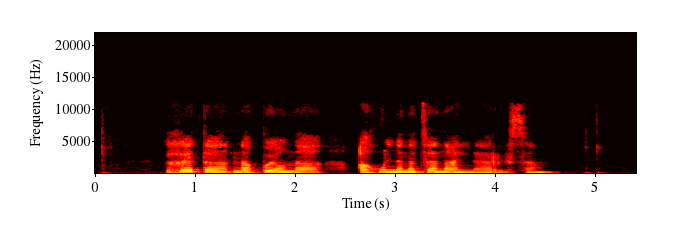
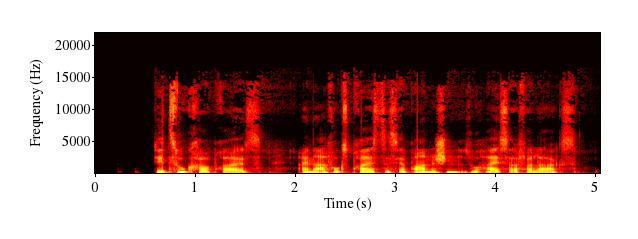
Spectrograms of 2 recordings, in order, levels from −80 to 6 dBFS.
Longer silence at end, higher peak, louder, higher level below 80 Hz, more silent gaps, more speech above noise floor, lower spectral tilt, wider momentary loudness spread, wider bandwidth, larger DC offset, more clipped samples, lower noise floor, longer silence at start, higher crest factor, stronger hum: first, 0.85 s vs 0.25 s; second, -8 dBFS vs -2 dBFS; second, -24 LUFS vs -18 LUFS; second, -70 dBFS vs -50 dBFS; neither; second, 44 dB vs 48 dB; about the same, -6 dB/octave vs -6 dB/octave; first, 12 LU vs 8 LU; second, 11.5 kHz vs 16 kHz; neither; neither; about the same, -68 dBFS vs -65 dBFS; second, 0.05 s vs 0.6 s; about the same, 18 dB vs 16 dB; neither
